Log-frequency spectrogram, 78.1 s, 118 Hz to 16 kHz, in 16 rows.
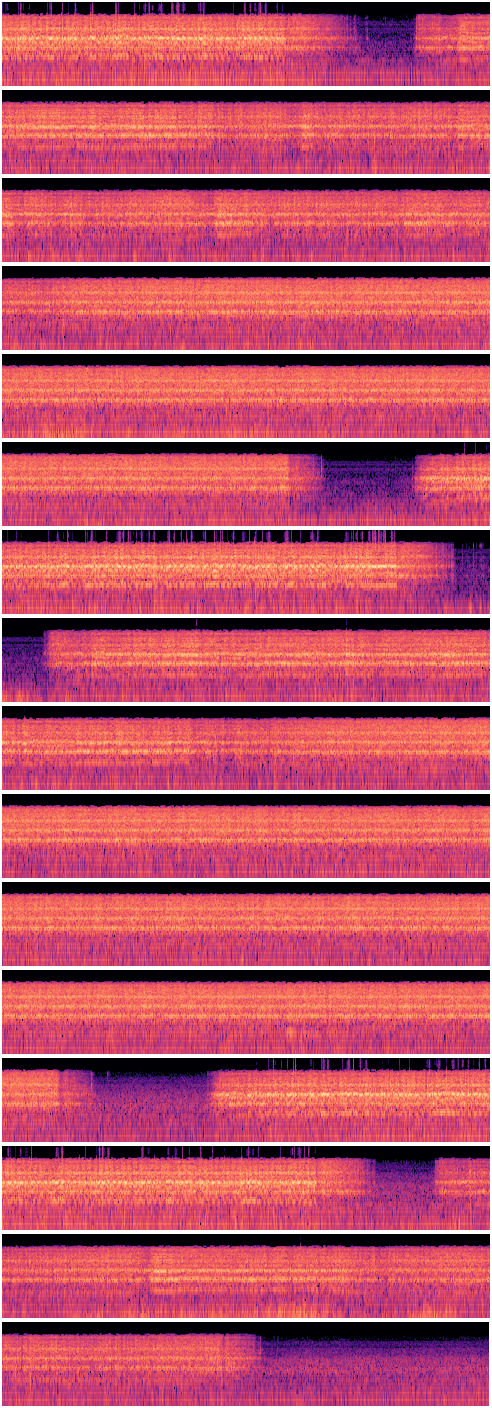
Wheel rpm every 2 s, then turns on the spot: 160, 90, 110, 160, 160, 160, 160, 160, 160, 160, 160, 160, 160, 120, 80, 160, 130, 80, 160, 160, 160, 160, 160, 160, 160, 160, 160, 160, 160, 120, 70, 160, 160, 80, 130, 160, 160, 140, 0.
none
